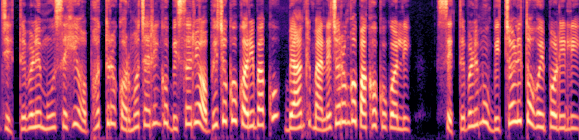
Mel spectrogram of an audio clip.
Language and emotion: Odia, fearful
